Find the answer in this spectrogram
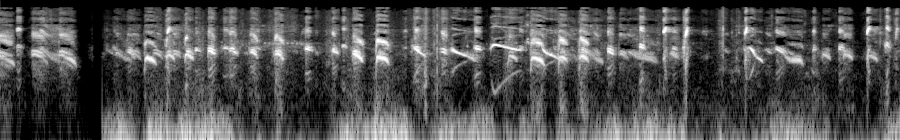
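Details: Green-winged saltator in the wild giving a busy, continuous song of clear slurred whistles and quick chirps, some notes rising and falling in loops, over steady low background rumble.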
